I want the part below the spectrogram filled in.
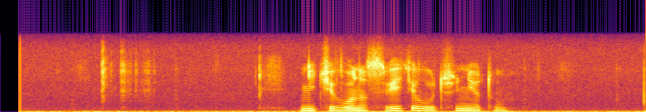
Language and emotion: Russian, neutral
